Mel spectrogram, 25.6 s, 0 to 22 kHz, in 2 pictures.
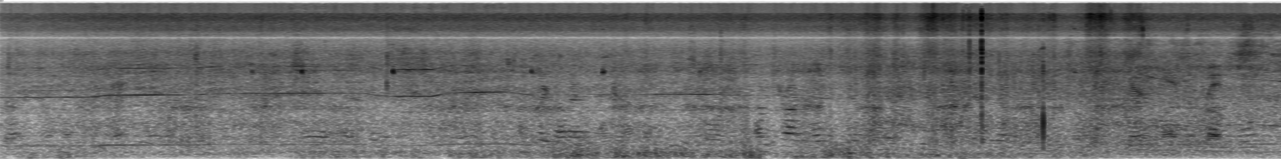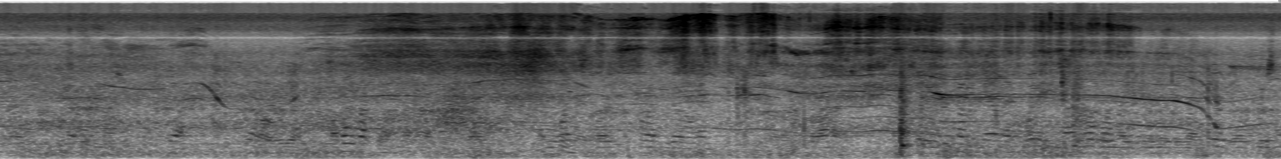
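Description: A Flightline 1600mm RC P-51D Mustang model plane on its maiden flight drones overhead in a gusty crosswind, engine note steady and distant under wind noise on the microphone, with someone talking intermittently.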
